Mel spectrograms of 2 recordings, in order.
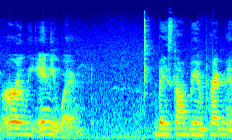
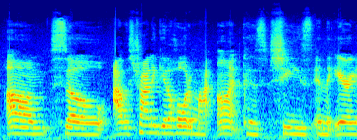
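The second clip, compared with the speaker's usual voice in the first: ordinary talk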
